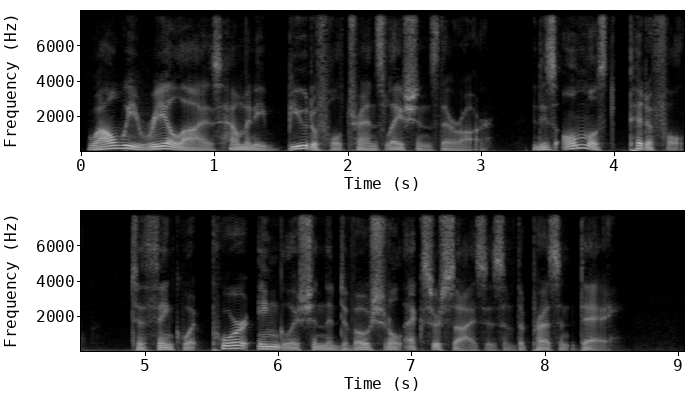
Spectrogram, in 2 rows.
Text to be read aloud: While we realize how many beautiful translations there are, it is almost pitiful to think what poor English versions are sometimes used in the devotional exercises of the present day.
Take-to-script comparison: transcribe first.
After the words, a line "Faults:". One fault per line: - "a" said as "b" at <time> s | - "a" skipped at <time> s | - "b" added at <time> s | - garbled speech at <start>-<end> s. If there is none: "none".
While we realize how many beautiful translations there are, it is almost pitiful to think what poor English in the devotional exercises of the present day.
Faults:
- "versions are sometimes used" skipped at 6.3 s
